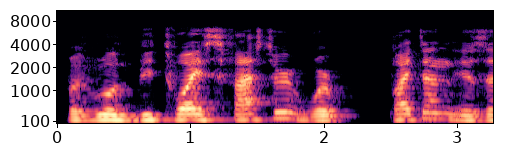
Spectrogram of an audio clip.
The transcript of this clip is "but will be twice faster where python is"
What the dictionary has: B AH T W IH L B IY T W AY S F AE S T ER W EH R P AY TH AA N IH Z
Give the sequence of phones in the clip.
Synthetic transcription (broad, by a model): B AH T W IH L B IY T W AY S F AE S T ER W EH R P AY T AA N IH Z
